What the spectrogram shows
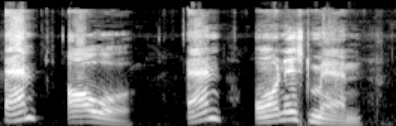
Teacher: এইচটা উচ্চারণ হচ্ছে না, তো তার জন্য ভাওয়েলের মতো সাউন্ড করছে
